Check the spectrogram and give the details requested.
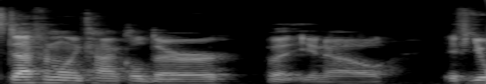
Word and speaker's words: Conkeldurr: this episode is you know how do you pronounce that fighting type with concrete pillars it's definitely Conkeldurr but you know if you want to say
